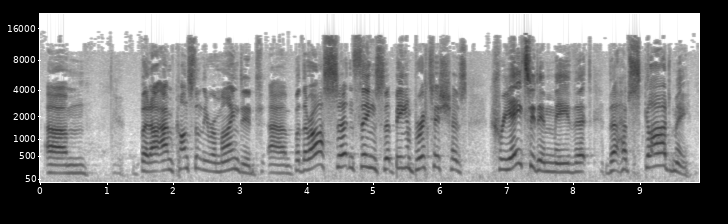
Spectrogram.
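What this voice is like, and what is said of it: British English accent. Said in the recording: “I love being British. ... Oh, I love your accent ... You like my accent.”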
